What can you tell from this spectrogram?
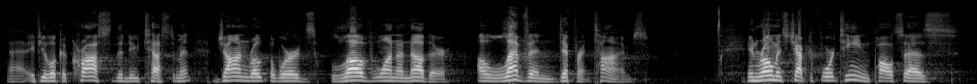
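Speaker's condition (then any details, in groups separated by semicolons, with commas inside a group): No condition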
